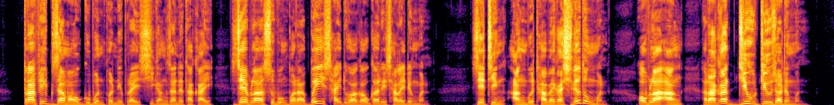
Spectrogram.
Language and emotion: Bodo, angry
